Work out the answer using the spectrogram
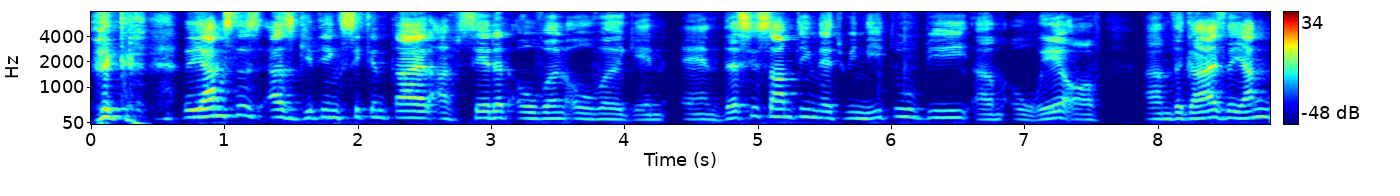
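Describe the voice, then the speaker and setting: A man giving a preachy commentary monologue, repeating himself and filling pauses with ums. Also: a little high. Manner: preachy, repetitive, with many fillers.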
